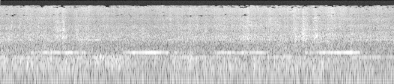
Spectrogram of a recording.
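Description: Passenger train rolling past close by: a steady low rumble with wheel clacks over the rail joints. Over it a level-crossing alarm repeats a two-note electronic tone, one note held for under a second, about every second and a half.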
